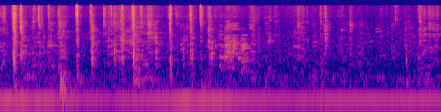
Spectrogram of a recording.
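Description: Faint keystrokes on a laptop keyboard, a quick run of clicks in the first second and a half and a few more after, over a steady low electrical hum.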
